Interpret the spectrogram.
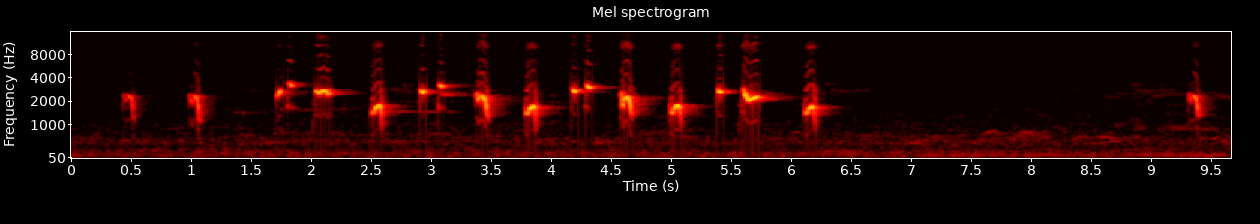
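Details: Yellow-vented bulbul in long rapid 'ropel' song, used as a lure to make other bulbuls sing: two bubbly notes, then a fast run of short liquid, slurred chirps swinging between mid and high pitch, then a pause and one final note.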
